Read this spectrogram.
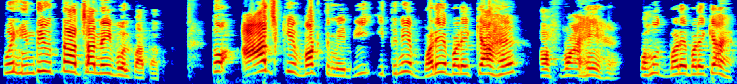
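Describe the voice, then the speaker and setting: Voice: sits high, expressive, normal speed, a bit bright. Chatty teacher. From Uttar Pradesh or Bihar. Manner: chatty, fires rhetorical questions at the class, joking asides. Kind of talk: classroom history lecture.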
